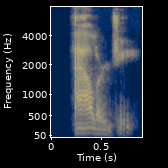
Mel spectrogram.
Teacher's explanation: The rule is ALL makes the sound all, like ball and call. But here it makes the A sound, the short A like in apple and black. Allergy. It's 3 syllables.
